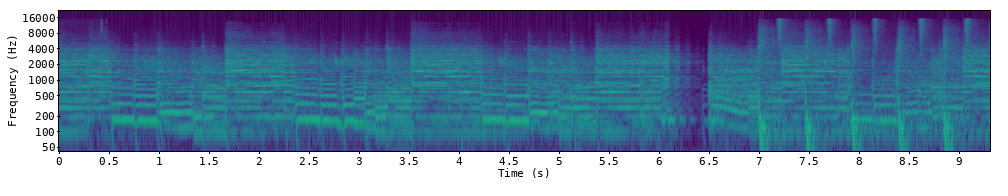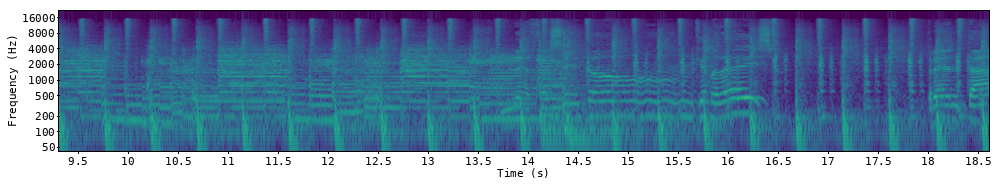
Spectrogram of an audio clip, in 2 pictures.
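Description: A loud blues rock song with gritty, distorted guitar; after a short break partway through, a steady driving drumbeat kicks in and carries the full band forward, with no voices.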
